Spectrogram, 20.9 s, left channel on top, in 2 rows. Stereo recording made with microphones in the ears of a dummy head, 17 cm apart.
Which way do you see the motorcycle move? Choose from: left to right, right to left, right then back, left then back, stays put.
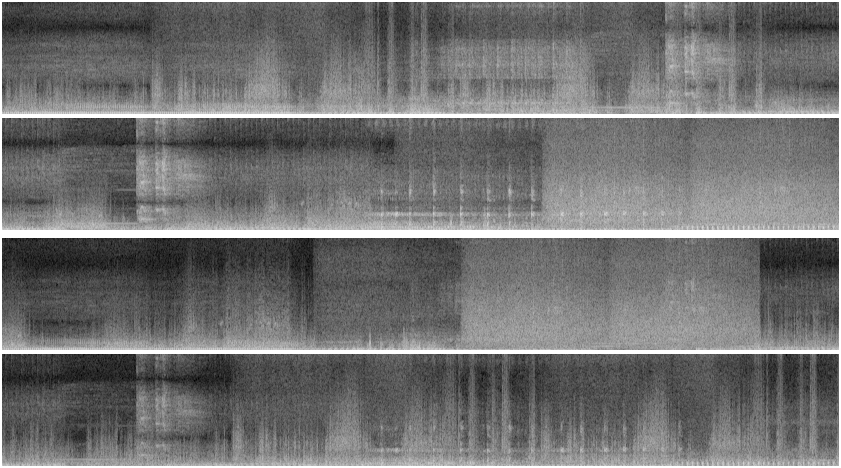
stays put.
